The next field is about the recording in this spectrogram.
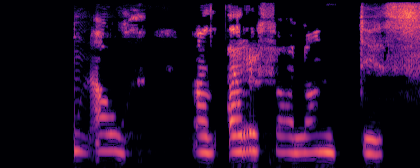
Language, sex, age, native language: Icelandic, female, 9, Icelandic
